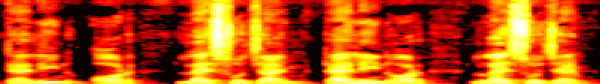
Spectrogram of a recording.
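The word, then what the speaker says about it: ptyalin: टैलीन और लाइसोजाइम। टैलीन और लाइसोजाइम। टैलीन का स्पेलिंग पी टी व एल आई एम होता है। अगर आपको इंग्लिश में ऐसा आ गया तो कंफ्यूज नहीं करना।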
